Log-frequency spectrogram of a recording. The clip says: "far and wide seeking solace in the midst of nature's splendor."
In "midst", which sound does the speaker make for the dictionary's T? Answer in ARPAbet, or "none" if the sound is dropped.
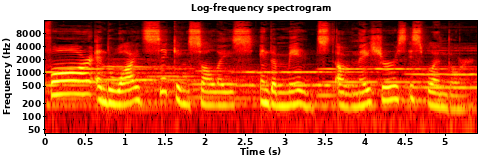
T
